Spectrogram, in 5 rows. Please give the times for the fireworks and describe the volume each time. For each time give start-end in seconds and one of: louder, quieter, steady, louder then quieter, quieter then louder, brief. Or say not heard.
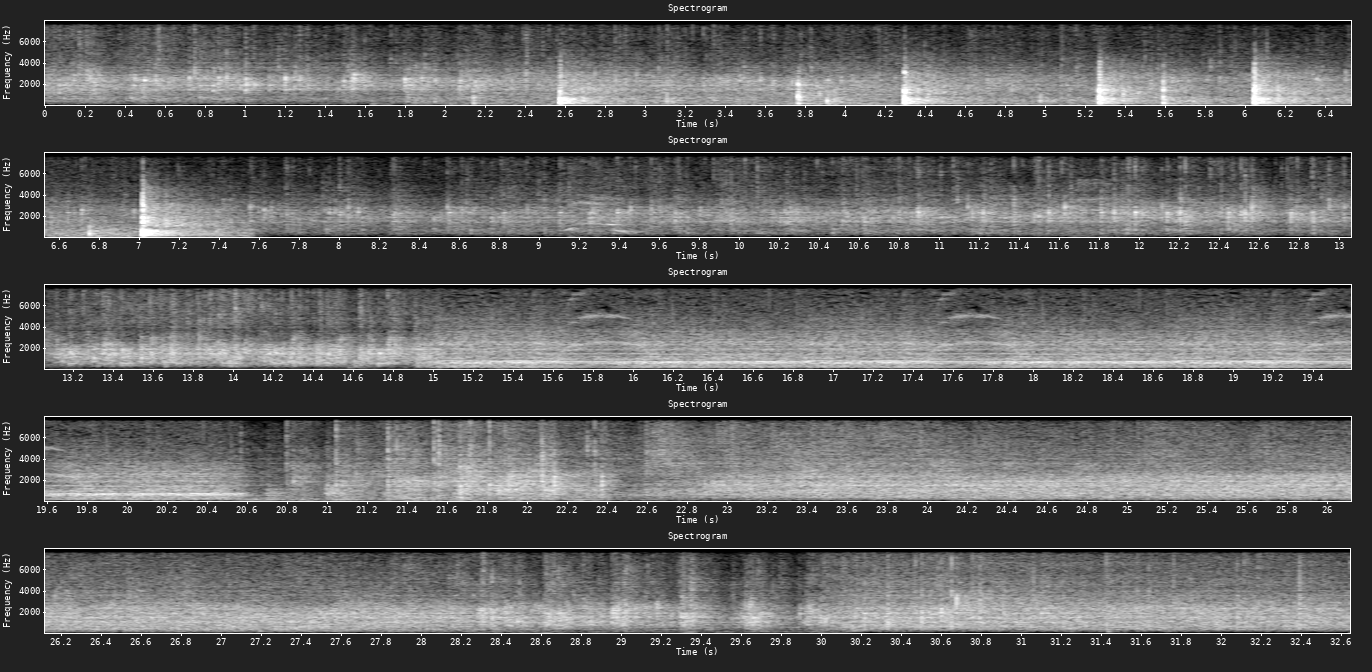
1.8-7.5 quieter then louder.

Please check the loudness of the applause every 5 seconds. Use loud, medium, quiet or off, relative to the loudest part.
medium, medium, loud, loud, loud, loud, loud.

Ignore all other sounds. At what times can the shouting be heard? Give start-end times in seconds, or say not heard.
9.1-9.5.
